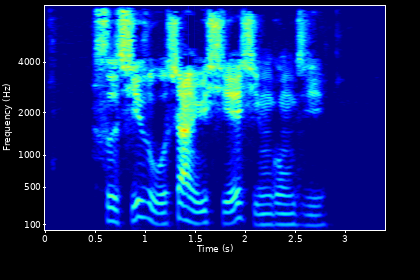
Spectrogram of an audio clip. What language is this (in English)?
Chinese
